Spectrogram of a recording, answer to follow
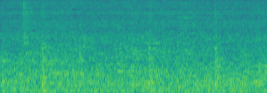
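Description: Steady background noise of a busy restaurant buffet: an even, rushing room noise with no clear rhythm.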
